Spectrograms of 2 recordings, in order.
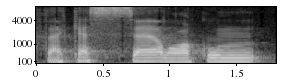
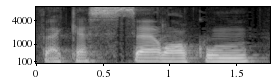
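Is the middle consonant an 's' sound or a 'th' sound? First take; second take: s; s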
